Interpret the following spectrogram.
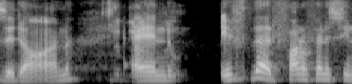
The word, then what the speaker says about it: Zidane: started the game I called him zidane but in De cidia he's called zidan zidan okay so because I always thought it was yeah that was not the case yeah I think the canonical pronunciation is zidon and if that Final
